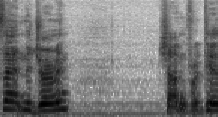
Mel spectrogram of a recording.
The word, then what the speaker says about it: Schadenfreude: How do you pronounce that in the German? Schadenfreude. Did I say it right? Schadenfreude, yeah.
